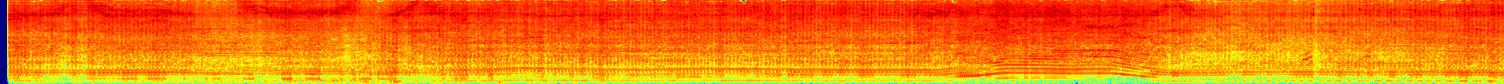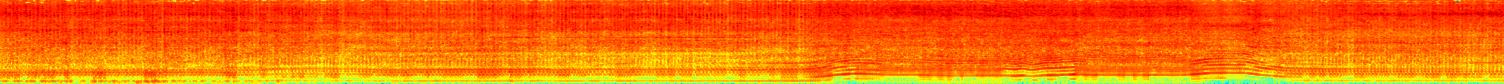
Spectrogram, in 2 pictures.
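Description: Two-stroke chainsaw idling steadily, revved up briefly about ten seconds in, then revved again near the end for about four seconds with a wavering pitch before dropping back to idle.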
